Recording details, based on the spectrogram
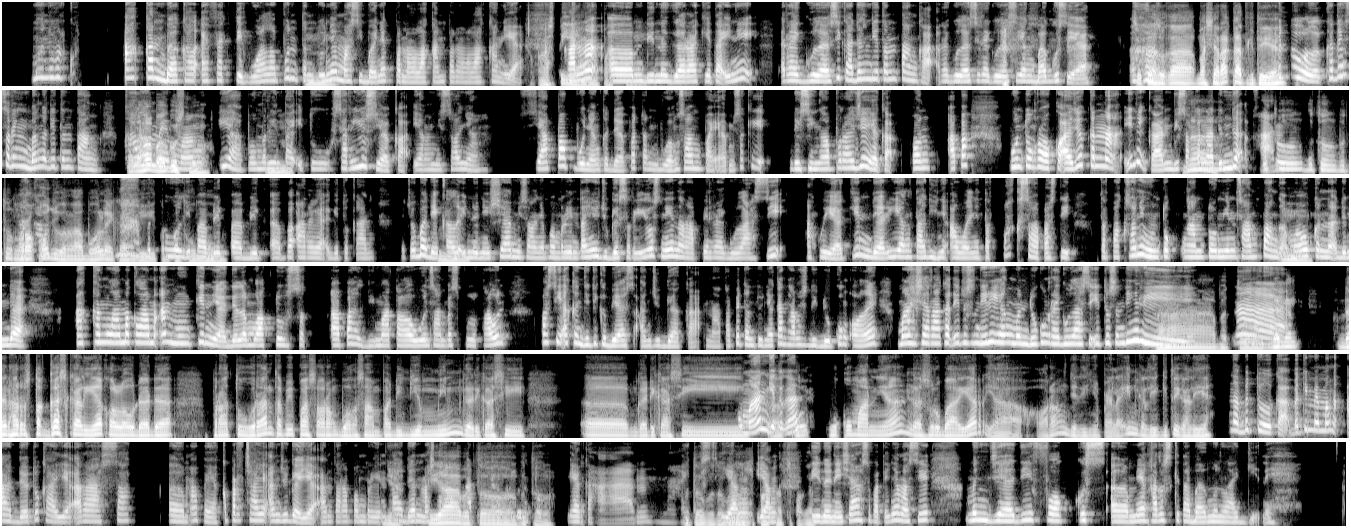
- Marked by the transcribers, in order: chuckle; "Singapura" said as "singapur"; tapping
- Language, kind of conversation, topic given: Indonesian, podcast, Kebiasaan sederhana apa saja yang bisa kita lakukan untuk mengurangi sampah di lingkungan?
